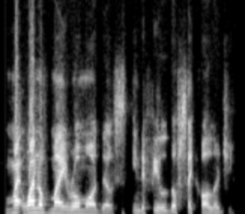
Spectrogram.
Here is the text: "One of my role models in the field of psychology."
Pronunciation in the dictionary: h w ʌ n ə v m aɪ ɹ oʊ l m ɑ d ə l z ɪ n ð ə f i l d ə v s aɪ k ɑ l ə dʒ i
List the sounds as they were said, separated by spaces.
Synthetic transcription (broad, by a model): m w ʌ n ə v m aɪ ɹ oʊ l m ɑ d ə l s ɪ n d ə f i l d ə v s aɪ k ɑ l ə dʒ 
